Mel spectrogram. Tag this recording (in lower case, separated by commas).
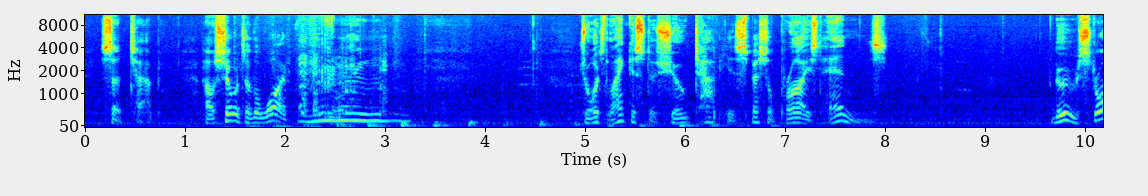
male speech, speech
